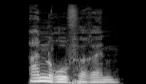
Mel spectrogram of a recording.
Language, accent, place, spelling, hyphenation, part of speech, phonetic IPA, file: German, Germany, Berlin, Anruferin, An‧ru‧fe‧rin, noun, [ˈanˌʀuːfəʀɪn], De-Anruferin.ogg
- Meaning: female equivalent of Anrufer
